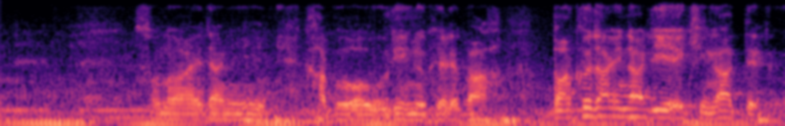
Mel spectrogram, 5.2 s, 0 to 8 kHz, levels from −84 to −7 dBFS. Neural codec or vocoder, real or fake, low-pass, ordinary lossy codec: codec, 16 kHz, 16 kbps, FunCodec, trained on LibriTTS, 50 frames a second; fake; 7.2 kHz; Opus, 32 kbps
